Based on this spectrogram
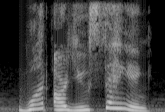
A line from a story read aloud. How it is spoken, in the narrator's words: Enoch yelled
